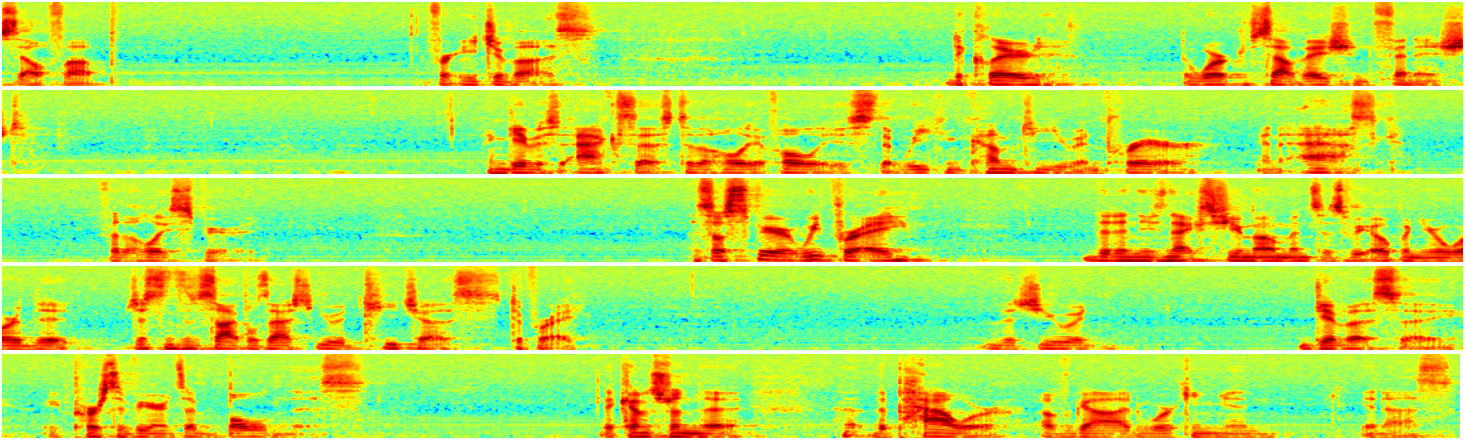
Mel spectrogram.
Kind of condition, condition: setting, large echoing room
